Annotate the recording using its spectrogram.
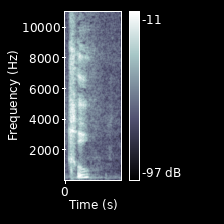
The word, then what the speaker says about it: coup: Coup.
